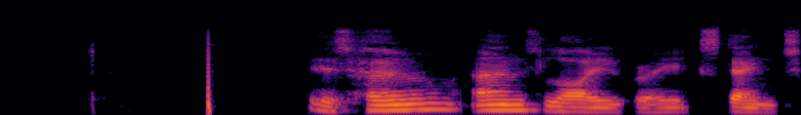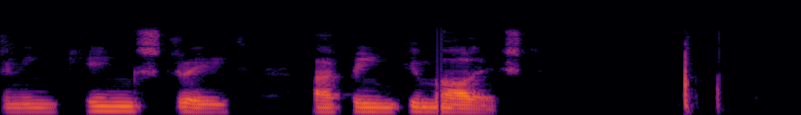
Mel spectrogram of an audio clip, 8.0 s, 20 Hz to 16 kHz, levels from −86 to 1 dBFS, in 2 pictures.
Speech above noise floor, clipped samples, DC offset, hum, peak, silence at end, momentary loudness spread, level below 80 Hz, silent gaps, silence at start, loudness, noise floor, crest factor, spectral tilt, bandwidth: over 57 dB; under 0.1%; under 0.1%; none; -14 dBFS; 0.55 s; 13 LU; -62 dBFS; none; 1.05 s; -34 LUFS; under -90 dBFS; 22 dB; -7 dB/octave; 7.2 kHz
